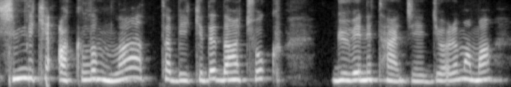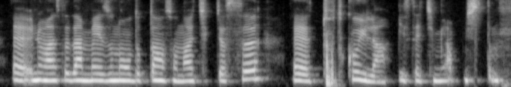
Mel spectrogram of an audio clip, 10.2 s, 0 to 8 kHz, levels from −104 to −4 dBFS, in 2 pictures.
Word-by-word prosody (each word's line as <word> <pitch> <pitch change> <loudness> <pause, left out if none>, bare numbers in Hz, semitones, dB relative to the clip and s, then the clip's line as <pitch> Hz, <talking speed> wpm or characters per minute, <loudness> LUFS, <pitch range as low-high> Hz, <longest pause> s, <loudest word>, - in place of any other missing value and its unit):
şimdiki 310 +2 +4
aklımla, 265 +4 +2
tabii 235 -4 -2
ki 240 0 -2
de 295 -4 +3
daha 260 0 +3
çok 285 +2 -4 0.5
güveni 245 +2 +4
tercih 225 -3 -3
ediyorum 230 +7 -4
ama, 270 0 +2 0.3
eee, 235 -3 -1
üniversiteden 245 0 +2
mezun 235 0 +2
olduktan 230 +1 0
sonra 220 -2 -3
açıkçası, 220 +6 +1 0.3
evet 220 -2 -3
tutkuyla 210 -9 -2
bir 240 - -5
seçim 220 -1 -1
yapmıştım. 235 +2 -3
240 Hz, 130 wpm, -19 LUFS, 225-265 Hz, 0.5 s, şimdiki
